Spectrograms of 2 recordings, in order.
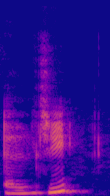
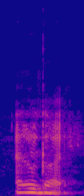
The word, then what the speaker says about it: algae: bacteria and I and you may pronounce this word as LG LG L guy and organisms capable of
